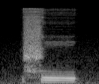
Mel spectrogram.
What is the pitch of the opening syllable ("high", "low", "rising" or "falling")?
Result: low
